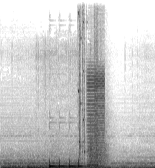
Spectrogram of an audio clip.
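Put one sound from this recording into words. Keypad buttons beep as they are pressed.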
